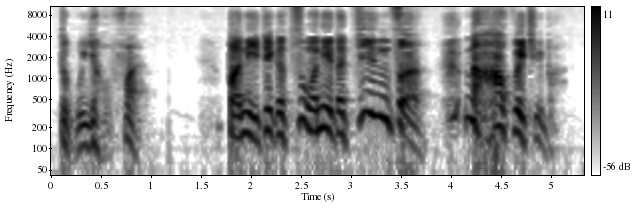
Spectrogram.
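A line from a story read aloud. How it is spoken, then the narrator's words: Wailing in grief. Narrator (Chinese): 米勒哭喊着跪倒在咽了气的女儿身旁 说道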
